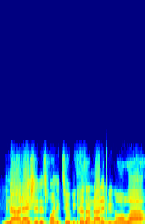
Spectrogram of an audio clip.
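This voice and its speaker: A man's medium-pitched voice with an American accent, moderate pace and flat, monotone intonation. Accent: New York accent with a lasting Southern tinge. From New York. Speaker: rapper. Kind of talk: casual chat.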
